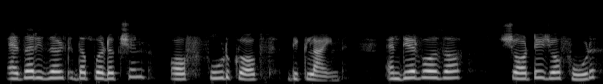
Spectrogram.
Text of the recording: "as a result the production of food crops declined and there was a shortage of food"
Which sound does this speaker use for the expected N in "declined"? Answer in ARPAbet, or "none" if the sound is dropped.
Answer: N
